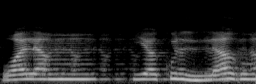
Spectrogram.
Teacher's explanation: ولم یکن لہ، الٹا ہا ہے، الٹا پیش ہے ہا کے اوپر، اس کو تھوڑا سا کھینچ کر پڑھیں گے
